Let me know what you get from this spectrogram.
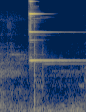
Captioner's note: ring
